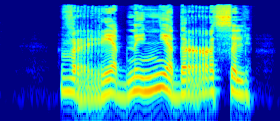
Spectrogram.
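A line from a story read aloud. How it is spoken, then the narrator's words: Hiss. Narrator (Russian): прошипела она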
